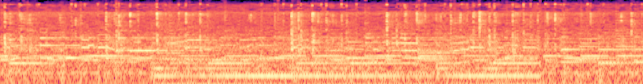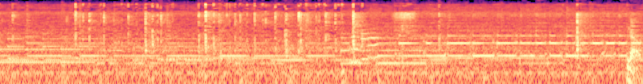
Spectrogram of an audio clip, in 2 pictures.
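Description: Computer keyboard being typed on while entering employee names into a word processor, a long run of quick, irregular key taps with brief pauses, close and clear over a steady low background hum.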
